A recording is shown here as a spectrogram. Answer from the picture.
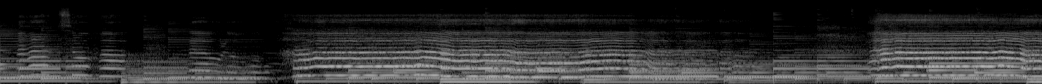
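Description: A woman singing a slow song live into a microphone, accompanied by acoustic guitar. It starts softly, dips for a moment, then swells fuller and louder from about three seconds in.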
